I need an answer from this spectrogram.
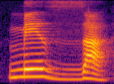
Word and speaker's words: mesa: Análise, mesa, certo? E aí eu trouxe também, essas são palavras que são escritas com S e que são pronunciadas com Z.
